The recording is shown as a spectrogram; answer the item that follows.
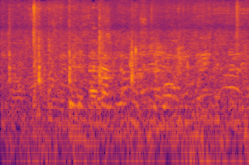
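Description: Several people's voices talking and calling out at once around a sports pitch, with a few short sharp clicks mixed in.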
